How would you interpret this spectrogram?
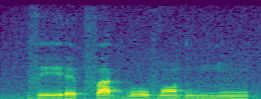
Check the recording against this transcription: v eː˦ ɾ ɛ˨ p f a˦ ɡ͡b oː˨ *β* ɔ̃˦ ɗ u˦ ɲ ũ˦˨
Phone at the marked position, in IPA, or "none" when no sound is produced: v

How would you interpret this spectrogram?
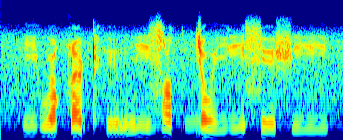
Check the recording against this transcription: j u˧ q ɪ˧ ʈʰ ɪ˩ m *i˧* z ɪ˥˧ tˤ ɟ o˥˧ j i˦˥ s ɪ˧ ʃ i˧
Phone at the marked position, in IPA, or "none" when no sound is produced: i˥˧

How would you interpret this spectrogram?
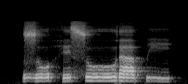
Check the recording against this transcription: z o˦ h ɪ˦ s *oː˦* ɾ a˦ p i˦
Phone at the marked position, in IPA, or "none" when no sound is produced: oː˦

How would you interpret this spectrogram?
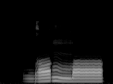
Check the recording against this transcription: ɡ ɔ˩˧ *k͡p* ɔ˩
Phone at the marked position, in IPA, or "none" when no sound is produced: ŋ͡m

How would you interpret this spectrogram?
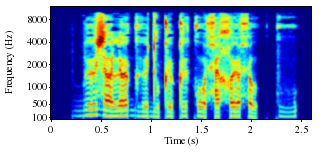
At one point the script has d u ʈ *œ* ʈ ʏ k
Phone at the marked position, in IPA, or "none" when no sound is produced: ø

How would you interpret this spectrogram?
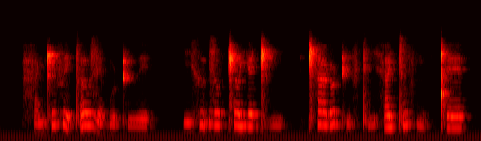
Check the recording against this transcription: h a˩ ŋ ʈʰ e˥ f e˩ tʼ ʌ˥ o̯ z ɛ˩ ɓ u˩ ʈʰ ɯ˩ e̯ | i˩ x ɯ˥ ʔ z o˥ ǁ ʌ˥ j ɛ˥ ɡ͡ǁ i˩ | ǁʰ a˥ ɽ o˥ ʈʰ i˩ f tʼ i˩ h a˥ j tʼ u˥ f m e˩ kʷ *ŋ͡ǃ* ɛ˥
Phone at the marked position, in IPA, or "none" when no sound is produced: ǃʰ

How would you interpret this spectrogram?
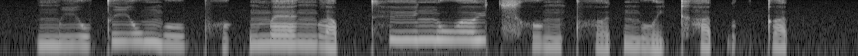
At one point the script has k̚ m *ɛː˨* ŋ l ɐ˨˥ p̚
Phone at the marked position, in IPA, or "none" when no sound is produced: ɛː˧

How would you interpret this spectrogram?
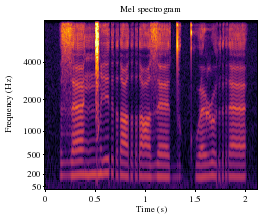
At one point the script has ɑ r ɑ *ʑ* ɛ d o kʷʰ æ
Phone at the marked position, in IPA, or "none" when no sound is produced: z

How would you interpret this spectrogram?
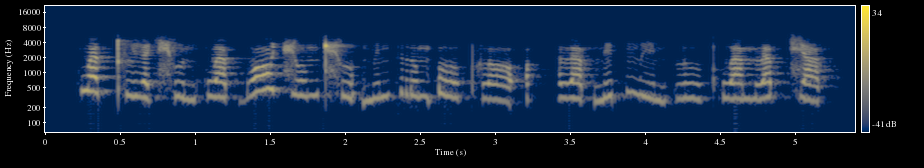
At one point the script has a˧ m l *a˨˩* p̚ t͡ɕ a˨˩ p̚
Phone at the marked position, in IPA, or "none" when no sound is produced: a˥˩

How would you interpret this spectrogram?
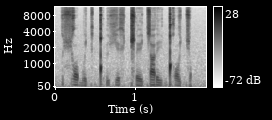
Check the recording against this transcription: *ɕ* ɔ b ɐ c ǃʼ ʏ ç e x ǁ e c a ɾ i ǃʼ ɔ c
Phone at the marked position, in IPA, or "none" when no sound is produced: ɕ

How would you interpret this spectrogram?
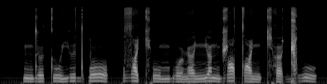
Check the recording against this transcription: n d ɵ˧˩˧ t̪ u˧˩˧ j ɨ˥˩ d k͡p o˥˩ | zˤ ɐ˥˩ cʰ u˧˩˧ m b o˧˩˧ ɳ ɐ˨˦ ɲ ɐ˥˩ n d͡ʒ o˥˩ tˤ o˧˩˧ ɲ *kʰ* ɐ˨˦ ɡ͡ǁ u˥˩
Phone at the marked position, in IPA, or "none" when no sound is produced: cʰ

